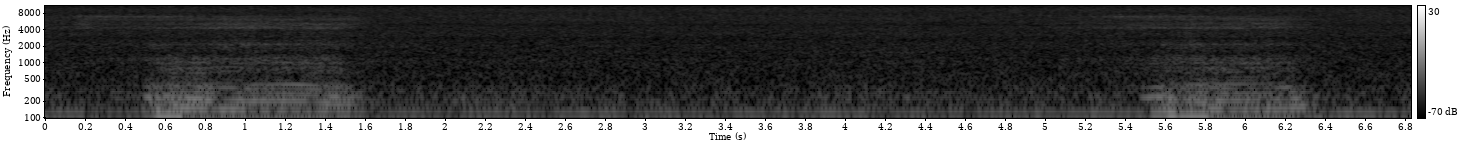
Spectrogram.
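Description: Two deep, vibrating snores several seconds apart, with quiet breathing between them in a still room.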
